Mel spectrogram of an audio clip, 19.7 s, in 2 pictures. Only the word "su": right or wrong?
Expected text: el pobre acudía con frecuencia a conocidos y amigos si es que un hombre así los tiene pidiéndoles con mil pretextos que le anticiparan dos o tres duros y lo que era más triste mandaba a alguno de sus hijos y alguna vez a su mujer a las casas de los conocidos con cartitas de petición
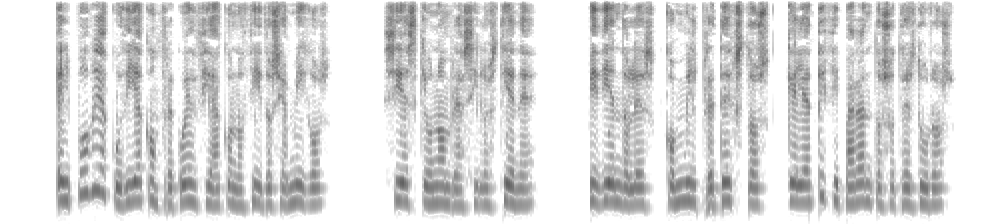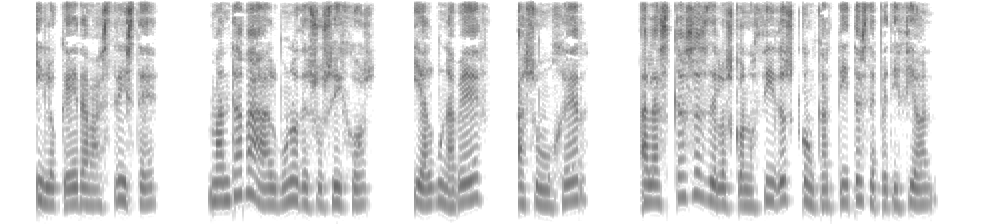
right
